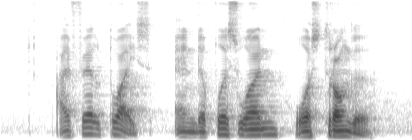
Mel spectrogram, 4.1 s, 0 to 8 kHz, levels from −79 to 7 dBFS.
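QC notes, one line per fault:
0.32–3.72 s, automatic gain rising: the gain control judged the input too quiet and ramped up about 11 dB, so speech and background swell together.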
